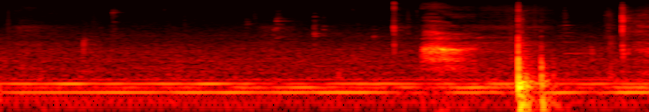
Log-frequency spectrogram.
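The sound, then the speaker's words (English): Someone getting a drink of water: quiet handling and a brief soft gurgling sip, then a sharp thunk as a cup is set down, over a steady low electrical hum with no talking. “But let me get some water.”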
